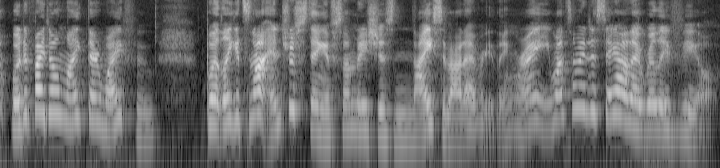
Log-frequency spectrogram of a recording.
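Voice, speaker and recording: High-voiced woman chatting playfully on stream. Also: sing-song, brisk, a bit bright. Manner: giggly, playfully teasing. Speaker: streamer reading and answering viewer chat. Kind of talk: casual livestream chat.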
